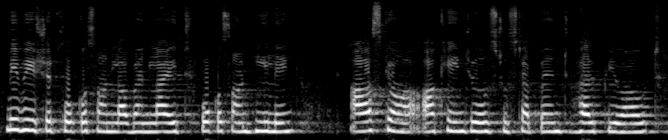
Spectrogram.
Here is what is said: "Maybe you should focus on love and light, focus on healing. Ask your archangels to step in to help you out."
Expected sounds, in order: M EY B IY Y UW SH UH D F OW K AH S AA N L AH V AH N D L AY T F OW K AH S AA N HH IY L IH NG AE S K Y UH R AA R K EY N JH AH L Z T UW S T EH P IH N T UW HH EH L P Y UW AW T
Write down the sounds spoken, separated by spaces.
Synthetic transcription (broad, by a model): M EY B IY Y UW SH UH D F OW K AH S AA N L AH V AH N D L AY T F OW K AH S AA N HH IY L IH NG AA S K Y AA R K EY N JH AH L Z T UW S T EH P IH N T UW HH EH L P Y UW AW T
